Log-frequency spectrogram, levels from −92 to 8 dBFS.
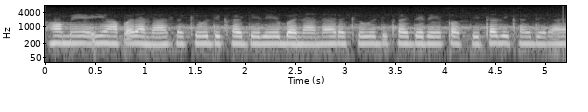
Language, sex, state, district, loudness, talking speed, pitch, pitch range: Hindi, female, Chhattisgarh, Balrampur, -17 LUFS, 265 wpm, 200 Hz, 195-205 Hz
